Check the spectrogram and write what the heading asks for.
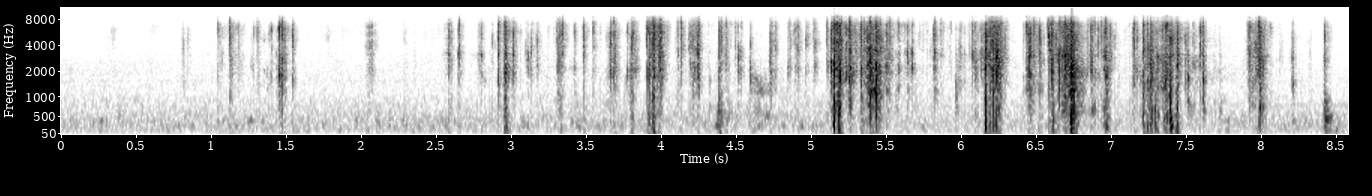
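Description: Wrapper of a hockey card pack being crinkled and torn open by hand: a run of irregular crackles and rustles, sparse at first and densest in the second half.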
